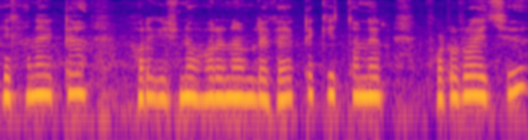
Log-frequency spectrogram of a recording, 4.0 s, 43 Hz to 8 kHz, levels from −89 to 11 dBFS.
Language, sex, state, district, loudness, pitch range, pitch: Bengali, male, Tripura, West Tripura, -14 LUFS, 210-235 Hz, 220 Hz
